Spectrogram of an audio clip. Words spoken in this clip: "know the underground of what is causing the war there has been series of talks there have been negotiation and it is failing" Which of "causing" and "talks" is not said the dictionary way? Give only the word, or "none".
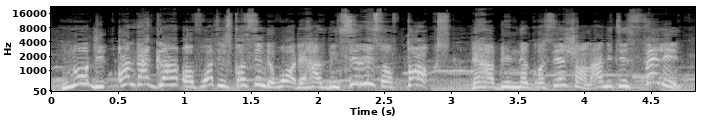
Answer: causing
